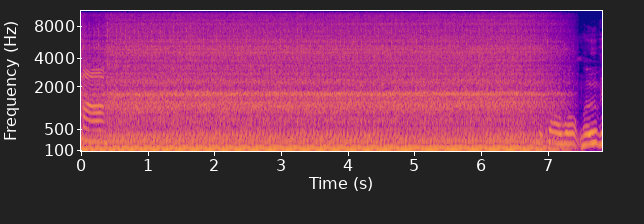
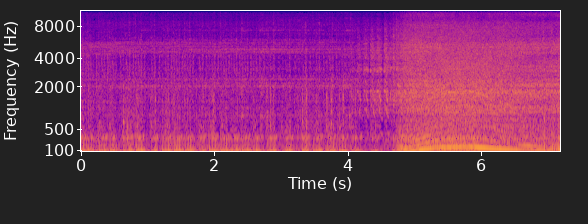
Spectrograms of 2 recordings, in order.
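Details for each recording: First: 1979 Datsun revived after sitting about 30 years, transmission refilled, bent drive shaft stops it moving: steady, even idle with a smooth low hum and no knocks or misses; engine runs really good, normal idle. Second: 1979 Datsun sitting about 30 years, HEI distributor, fuel pump hooked up: runs rough, then revs climb and hang high on their own; a broken-off vacuum fitting wired in place leaves a huge vacuum leak.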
